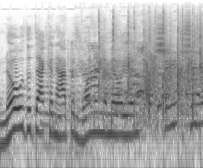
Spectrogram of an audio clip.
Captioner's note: audience cheering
